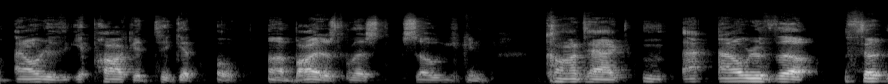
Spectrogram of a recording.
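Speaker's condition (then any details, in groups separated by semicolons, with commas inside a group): Cerebral palsy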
